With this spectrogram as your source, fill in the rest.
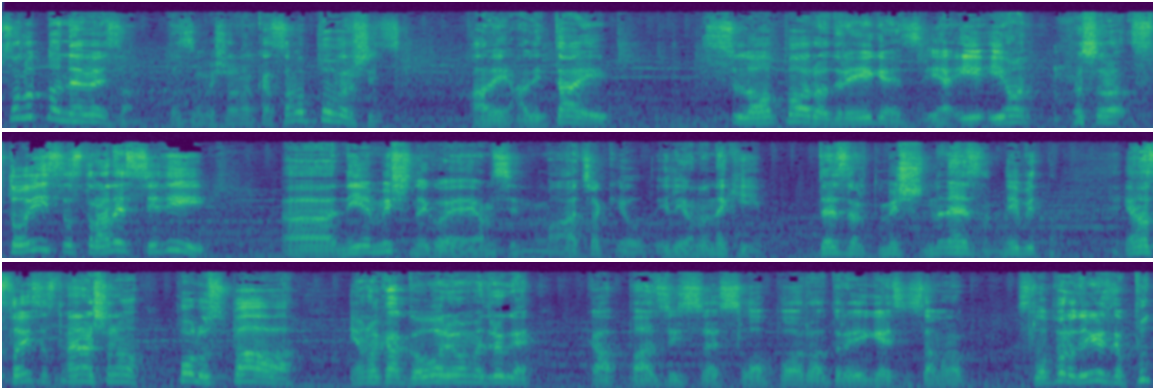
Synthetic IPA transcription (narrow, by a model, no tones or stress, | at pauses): apsolˠut̪noneʋeːzan | ɾazumjeʃonokasamo̞poʋr̩ʃinski̥ | aliʔa̰lit̪aːj | slopoɾod̪ɾiɡesiiionjoʃonoːst̪o̞jisast̪ɾaːnesid̪i | ənije̞miʃne̞ɡo̞je̞jaːmislimːaːt͡ʃakḭlilio̞noːneki | d̪ezeɾt̪miʃneznaːmnije̞bit̪no | ionst̪o̞iːsast̪ɾaːneoʃo̞noː | poluspaːʋa | io̞nokaɡo̞ʋoɾiuoomed̪ɾuɡe | kaopaziseslopoɾod̪ɾiːɡezsamonoː | slˠop̬oɾod̪ɾiːɡezkapu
